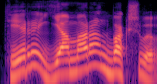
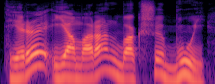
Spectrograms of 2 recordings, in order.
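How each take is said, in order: First: The particle is reduced to a single v sound. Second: The particle is a full separate syllable bui. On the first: This is the modern form. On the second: This is the ancient form.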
